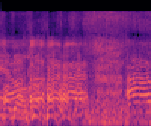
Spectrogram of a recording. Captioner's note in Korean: 웃음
